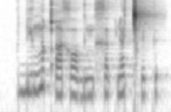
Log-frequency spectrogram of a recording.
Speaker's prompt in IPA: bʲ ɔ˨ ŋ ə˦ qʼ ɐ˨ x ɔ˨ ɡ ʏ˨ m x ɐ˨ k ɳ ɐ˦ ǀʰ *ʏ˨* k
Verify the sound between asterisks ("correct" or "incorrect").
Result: correct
